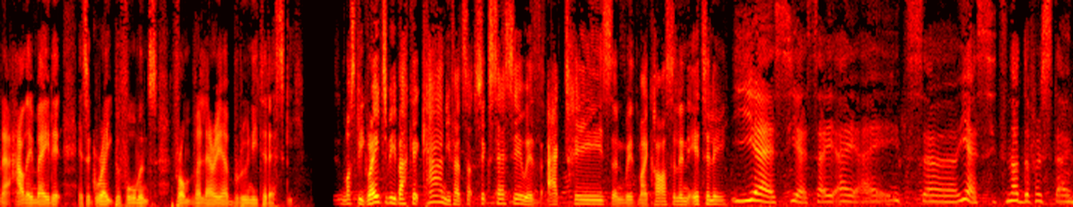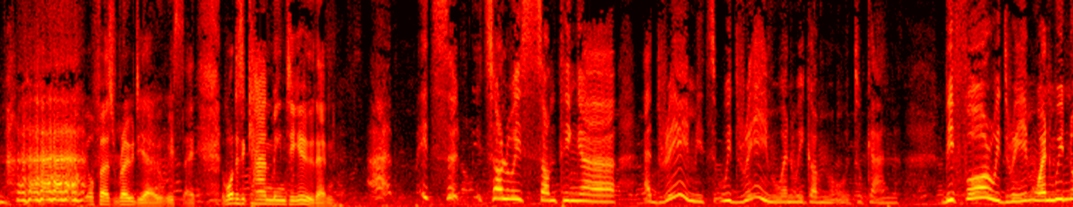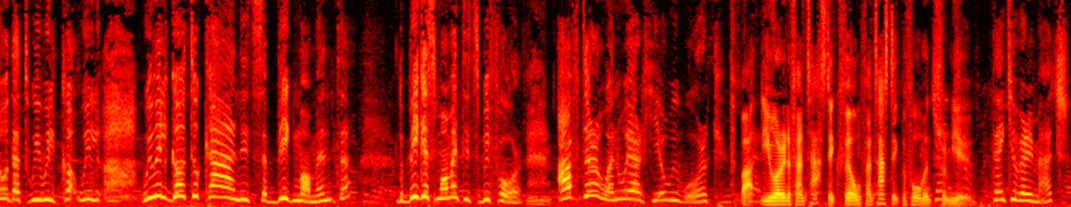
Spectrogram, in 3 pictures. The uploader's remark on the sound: In Cannes to bring listeners the sounds of the world's most glamorous and influential film festival.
